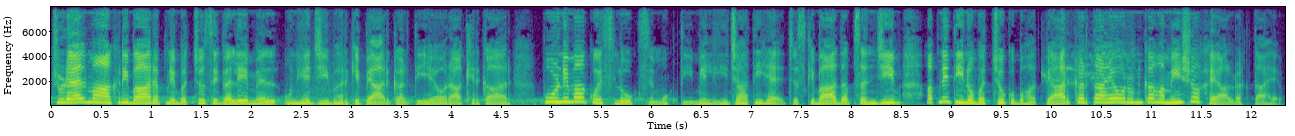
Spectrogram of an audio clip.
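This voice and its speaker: A woman's voice: medium pitch, big pitch swings, a little fast, hardly any pauses, darkish tone, a little hiss or hum. A woman narrating a scripted cartoon story as its storyteller.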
